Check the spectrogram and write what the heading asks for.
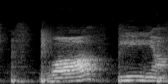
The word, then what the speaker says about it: दवाइयाँ: हमेशा बहुवचन बनाते समय हिंदी में ये नियम होता है कि बड़ी ई की मात्राएं हमेशा छोटी ई में चेंज हो जाती हैं। तो दवाइयाँ, इसका सही उच्चारण ये होगा, ये देखिए, यानी ई के ऊपर मात्रा नहीं आएगी बहुवचन बनाते समय, शुद्ध ये होगा।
